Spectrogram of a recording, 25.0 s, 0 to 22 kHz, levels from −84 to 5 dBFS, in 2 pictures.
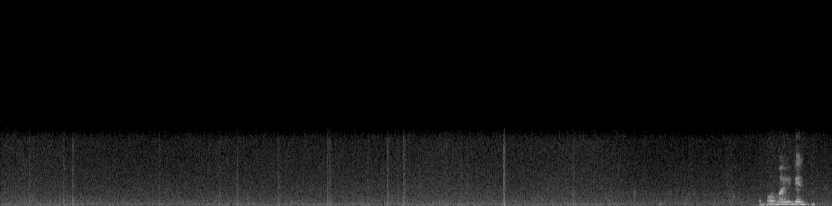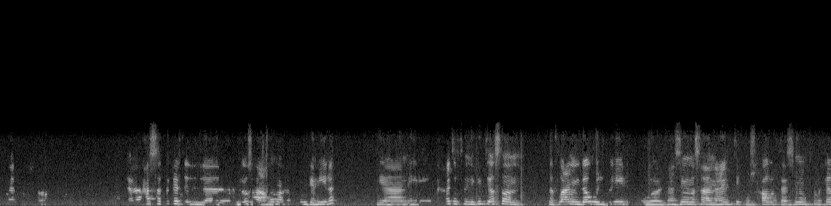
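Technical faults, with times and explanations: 9.48–11.37, 12.58–17.08, 18.73–19.46, 21.31–22.14 s: speech suppressed in double talk. The talker dips by about 10 to 20 dB in patches, likely because the echo canceller ducked both sides at once, unlike a clean packet dropout.
9.88–9.92, 12.80–12.84, 14.23–16.06, 21.56–21.90 s: other side's voice leaking through. A second voice sits about 15 to 35 dB under the talker, in brief scraps and one longer stretch, likely uncancelled loudspeaker echo rather than background noise.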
